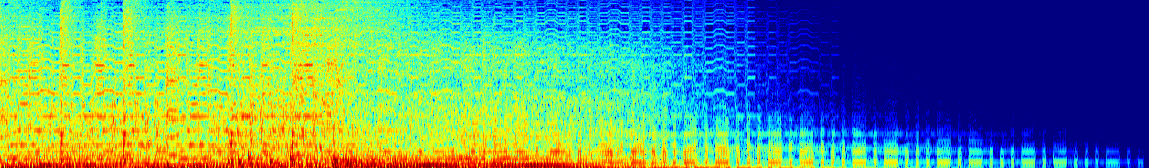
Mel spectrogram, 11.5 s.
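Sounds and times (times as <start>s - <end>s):
classic news theme music: 0.0s - 8.2s.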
